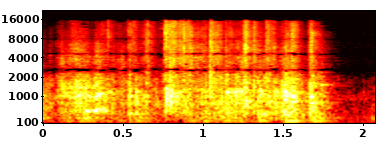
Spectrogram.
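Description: Dense crackling and rustling of handled plastic, a fast run of small clicks that stops shortly before the end.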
